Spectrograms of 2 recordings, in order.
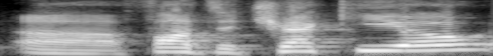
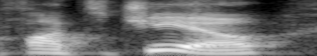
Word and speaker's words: Fontecchio: But on a slate where like Justin Holiday and Simon Fontecchio is actually, I believe how you say his name. I always call him Fontecchio.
